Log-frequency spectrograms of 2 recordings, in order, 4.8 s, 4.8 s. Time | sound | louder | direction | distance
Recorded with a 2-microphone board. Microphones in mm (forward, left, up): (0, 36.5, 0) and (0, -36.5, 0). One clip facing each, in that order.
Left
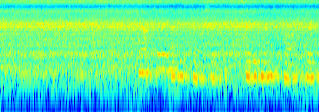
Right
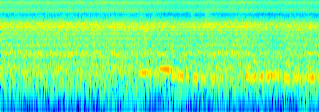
0.0 | running water | right 1 dB | 10° right (ahead or behind) | 1.3 m
2.1 | a woman speaking | even | 20° left (ahead or behind) | 1.9 m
